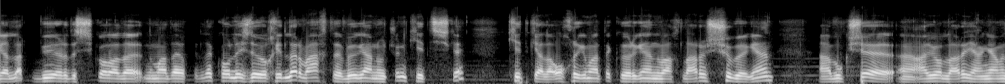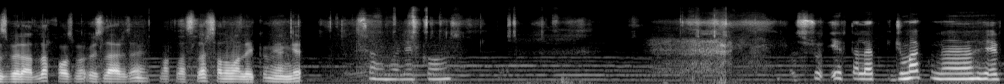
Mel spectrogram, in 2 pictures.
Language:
Turkish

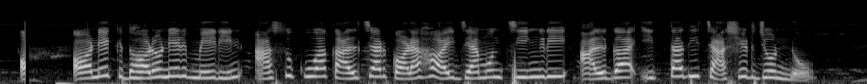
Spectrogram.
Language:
Bangla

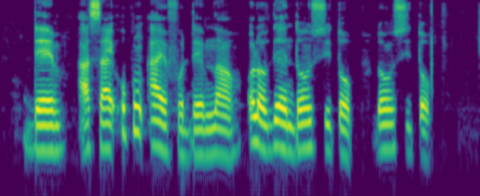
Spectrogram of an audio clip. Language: Nigerian Pidgin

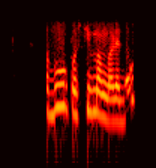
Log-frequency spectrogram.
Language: Santali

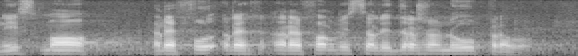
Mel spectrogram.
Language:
Serbian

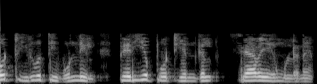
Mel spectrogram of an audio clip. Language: Tamil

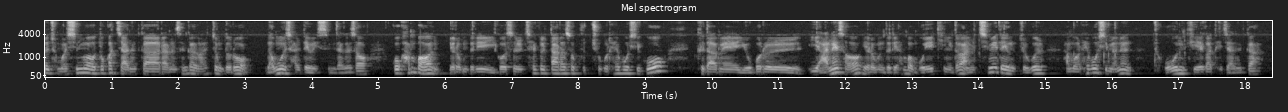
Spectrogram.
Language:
Korean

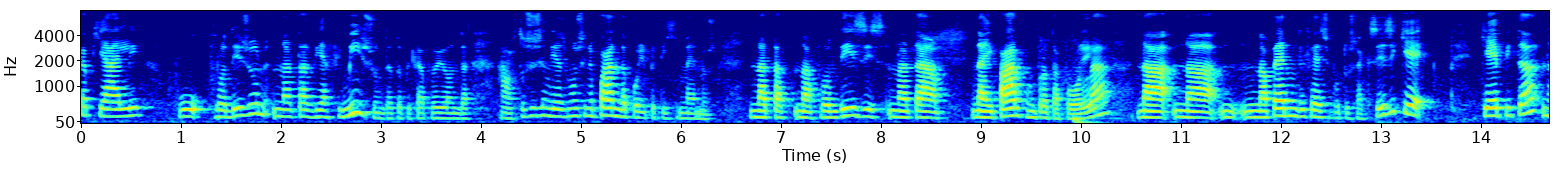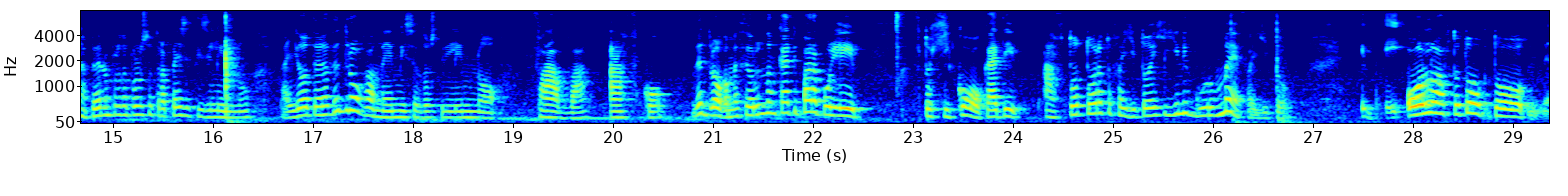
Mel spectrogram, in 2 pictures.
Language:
Greek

